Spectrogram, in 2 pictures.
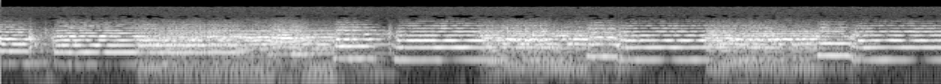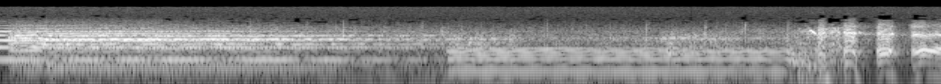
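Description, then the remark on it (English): Deep, sustained foghorn tones drone loudly near the end, after a run of brassy pulsing blasts, sounding at a waterfront bar, with no one talking. “Quiet spot, huh? Just foghorns and a bartender that hates the world.”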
